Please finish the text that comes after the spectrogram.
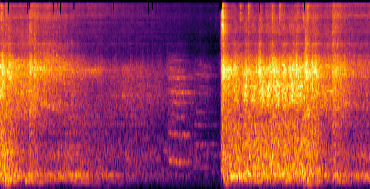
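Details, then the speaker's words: Tractor diesel, first start after engine rebuild: weak drawn-out cranking, then it suddenly catches and runs loud and steady; slow start until diesel primed through the lines, starter also needs repair. "ну понятне діло що поки там солярка прокачалася"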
